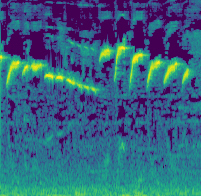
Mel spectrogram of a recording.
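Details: Golden-bellied Gerygone, a lively, tame singer, giving thin, high, sweet whistles: a wavering string that slides steadily downward, then several quick slurred notes pitched higher, about three a second.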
